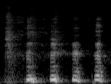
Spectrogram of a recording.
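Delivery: high breathy burst of laughing; real high-pitched laughing fit; high laughter. Real, not acted. Laughing at a profile picture.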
